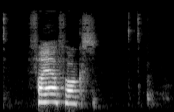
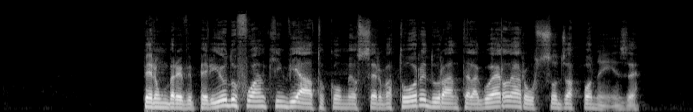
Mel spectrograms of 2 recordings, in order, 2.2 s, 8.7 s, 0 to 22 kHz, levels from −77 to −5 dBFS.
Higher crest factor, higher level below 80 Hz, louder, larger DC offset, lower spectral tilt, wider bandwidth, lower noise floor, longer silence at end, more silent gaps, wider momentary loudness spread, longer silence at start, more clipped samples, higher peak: about the same, 16 dB vs 18 dB; second, -70 dBFS vs -52 dBFS; first, -14 LUFS vs -20 LUFS; neither; second, -3 dB/octave vs -7 dB/octave; about the same, 14.5 kHz vs 14 kHz; second, -49 dBFS vs -85 dBFS; first, 1.05 s vs 0.7 s; neither; first, 14 LU vs 9 LU; second, 0.45 s vs 1.8 s; neither; about the same, -2 dBFS vs -2 dBFS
